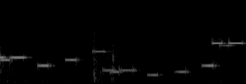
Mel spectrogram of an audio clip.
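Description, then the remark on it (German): A telephone sounds off with a quick run of about eight short electronic beeps at shifting pitches, fairly loud, with brief gaps between tones and no one talking. “Bei uns klingelt gerade das Telefon.”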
